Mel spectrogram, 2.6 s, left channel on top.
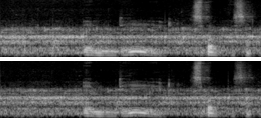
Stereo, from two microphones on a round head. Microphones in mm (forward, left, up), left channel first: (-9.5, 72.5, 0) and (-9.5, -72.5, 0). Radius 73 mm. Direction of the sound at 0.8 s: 45° right (ahead or behind).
